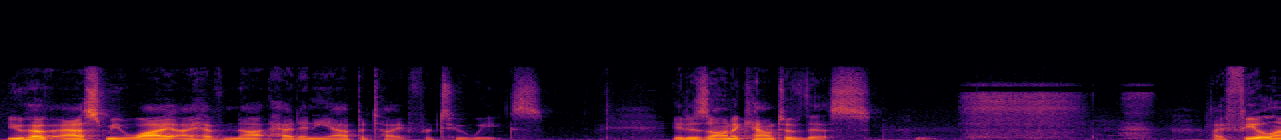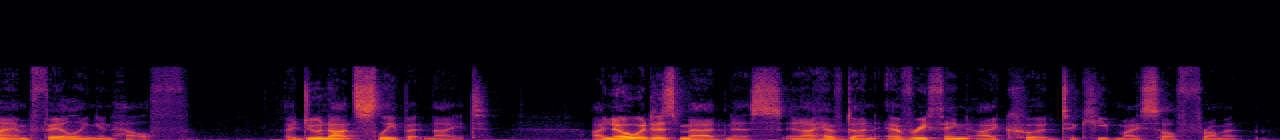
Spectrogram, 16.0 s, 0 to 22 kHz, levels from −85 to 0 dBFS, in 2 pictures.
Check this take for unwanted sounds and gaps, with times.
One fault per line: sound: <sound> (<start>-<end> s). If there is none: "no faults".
sound: sniff (5.7-7.3 s)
